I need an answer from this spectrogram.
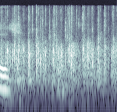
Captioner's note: applause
